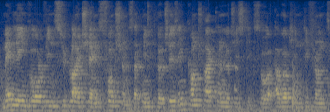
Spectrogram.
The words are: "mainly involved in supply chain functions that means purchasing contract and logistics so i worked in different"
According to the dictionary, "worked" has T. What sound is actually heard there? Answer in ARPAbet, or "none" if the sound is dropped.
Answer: none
